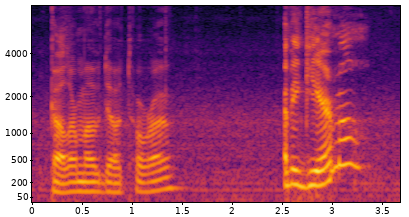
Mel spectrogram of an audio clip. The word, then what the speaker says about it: Guillermo: saying, but I'm like, I don't think you're supposed to pronounce all those. Like, if it's two L's, it's supposed to be, in Spanish, that kind of makes a different sound. Like, maybe. Kind of makes a Y sound.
